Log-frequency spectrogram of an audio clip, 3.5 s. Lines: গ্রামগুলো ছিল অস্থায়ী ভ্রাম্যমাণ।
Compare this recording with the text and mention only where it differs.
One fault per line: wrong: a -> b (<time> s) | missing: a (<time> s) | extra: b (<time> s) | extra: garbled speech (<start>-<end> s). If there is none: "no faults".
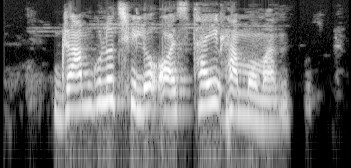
no faults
